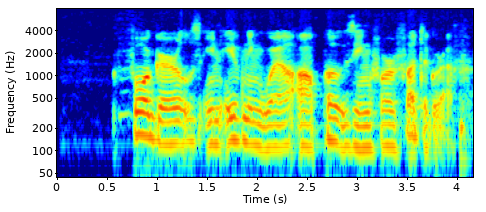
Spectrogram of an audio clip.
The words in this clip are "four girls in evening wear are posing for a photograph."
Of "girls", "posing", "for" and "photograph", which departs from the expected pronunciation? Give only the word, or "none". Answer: none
